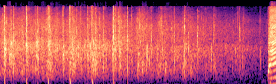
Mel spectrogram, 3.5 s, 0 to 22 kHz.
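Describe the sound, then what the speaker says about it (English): Small audience applauding a young man at a 3-on-3 court event: sparse, rhythmic claps, quite faint and thinning out, followed by a brief burst of voice at the end. "we're going to give him a clap because he did it"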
